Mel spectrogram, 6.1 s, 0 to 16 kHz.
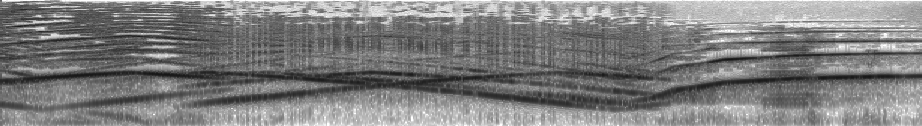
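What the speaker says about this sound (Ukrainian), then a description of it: "Ровно в полдень на 5 минут включаются сирены." Several ambulance sirens wail together at noon in Ukrainian cities, overlapping rising and falling tones sweeping loudly and continuously, close and unbroken.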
